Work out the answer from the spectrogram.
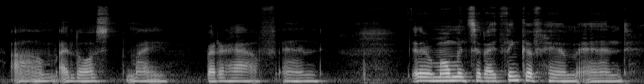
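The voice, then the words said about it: Emotional, choked-up voice. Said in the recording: “Oh, I'm getting emotional. ... going through some emotions”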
